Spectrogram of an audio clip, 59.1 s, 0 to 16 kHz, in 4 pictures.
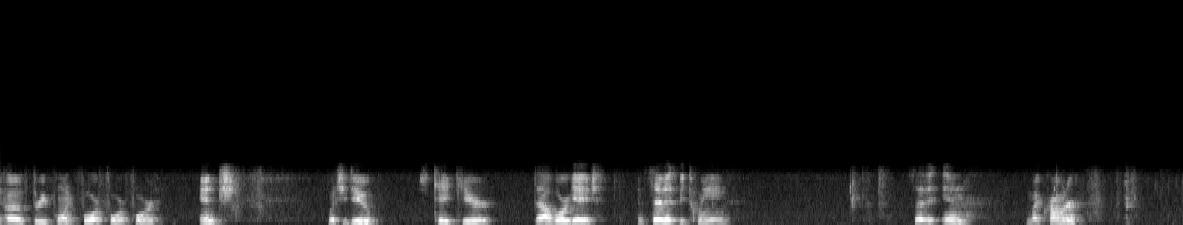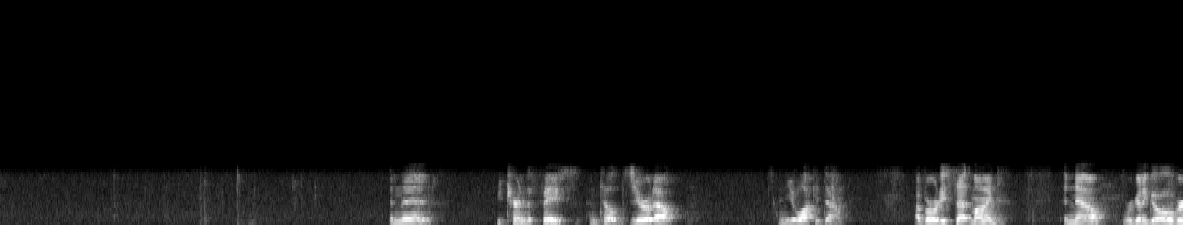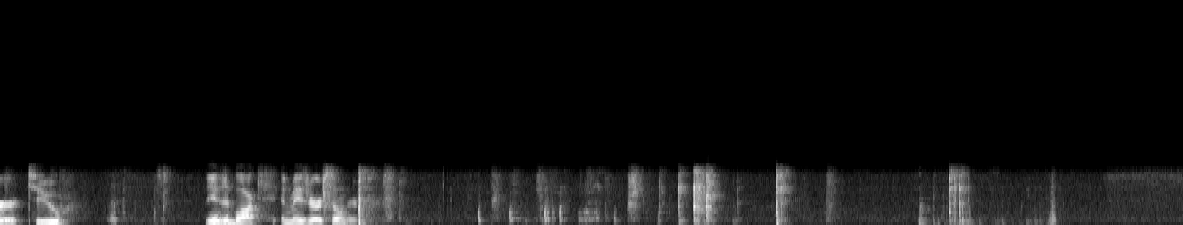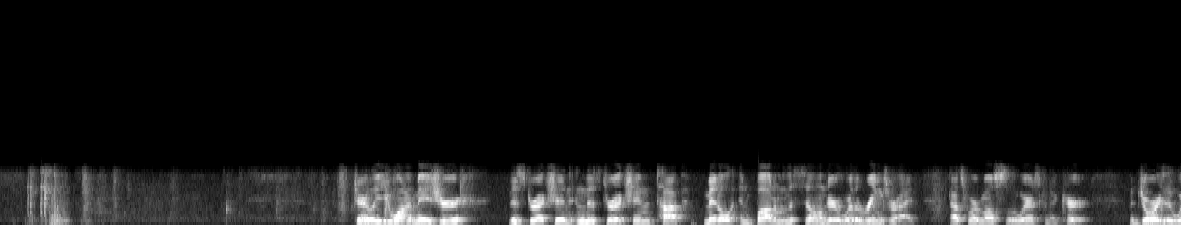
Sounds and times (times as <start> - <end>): Speech: 0.0 - 3.0, 4.1 - 9.2, 11.4 - 13.6, 19.6 - 20.3, 21.0 - 23.4, 24.4 - 25.4, 26.2 - 27.5, 28.1 - 30.6, 32.2 - 34.2, 48.8 - 59.1.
